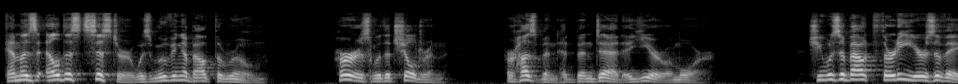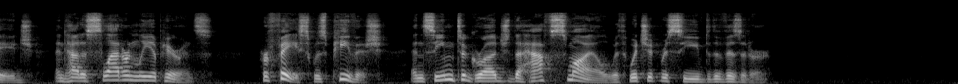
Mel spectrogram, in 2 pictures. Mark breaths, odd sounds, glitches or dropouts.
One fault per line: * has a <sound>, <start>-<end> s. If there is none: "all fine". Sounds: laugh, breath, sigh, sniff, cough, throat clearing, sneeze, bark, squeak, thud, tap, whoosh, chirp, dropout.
all fine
